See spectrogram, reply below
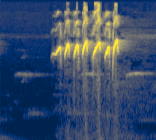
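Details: Ashy tailorbird's sharp, vigorous song, played to draw other birds into answering: seven fast, piercing high notes in a tight burst lasting under a second, with a faint steady tone and otherwise quiet surroundings.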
